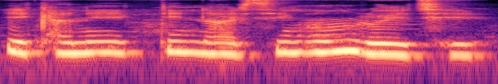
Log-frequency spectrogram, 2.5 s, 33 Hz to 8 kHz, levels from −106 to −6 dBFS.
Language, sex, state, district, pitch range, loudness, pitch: Bengali, female, West Bengal, Cooch Behar, 230-265 Hz, -13 LUFS, 255 Hz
